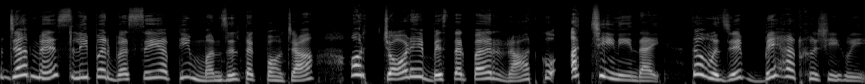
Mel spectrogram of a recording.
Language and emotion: Urdu, happy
